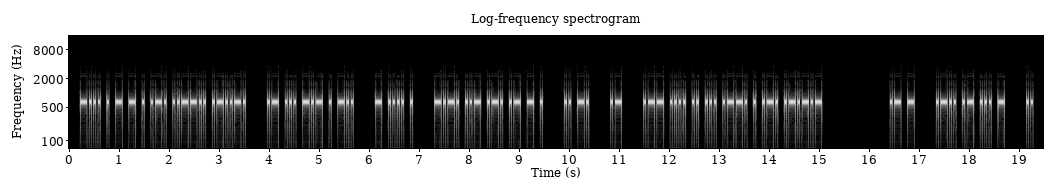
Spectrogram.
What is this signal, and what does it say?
Morse code, heard as a keyed tone, about 27 wpm, 650 Hz. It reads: BETTER?" ASKED THE CURATE IN A WHISPER. AT LAST I
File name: Book Two / 01-Chapter 1 - 27 WPM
